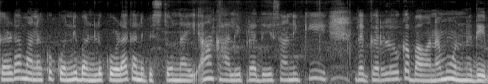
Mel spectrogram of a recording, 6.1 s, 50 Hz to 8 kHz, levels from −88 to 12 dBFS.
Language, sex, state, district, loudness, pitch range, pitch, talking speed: Telugu, female, Andhra Pradesh, Chittoor, -15 LUFS, 200-235 Hz, 210 Hz, 130 wpm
